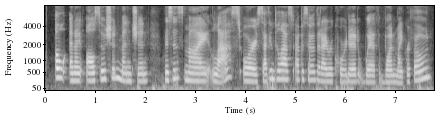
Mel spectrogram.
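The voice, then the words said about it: Creaky vocal fry voice. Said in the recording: “enough of my vocal fry ... You should be getting all of my vocal fry.”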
